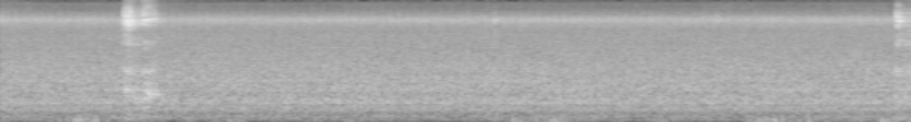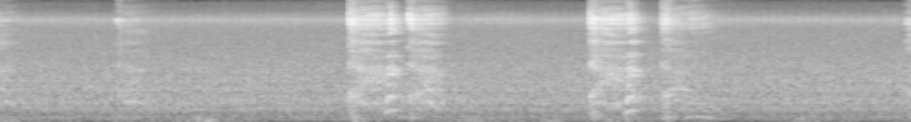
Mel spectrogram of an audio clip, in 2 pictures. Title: Girl coughing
